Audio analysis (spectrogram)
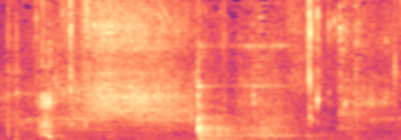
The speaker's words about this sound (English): He's crunching into the microphone.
